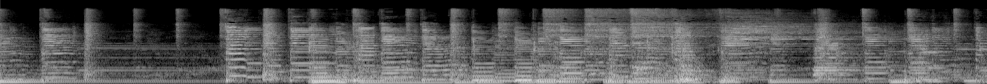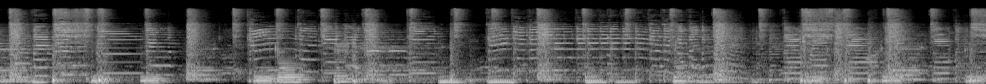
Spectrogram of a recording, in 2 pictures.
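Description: Live blues band playing: electric guitars and electric bass with a drum kit. The band drops back briefly and comes in full again about two seconds in.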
